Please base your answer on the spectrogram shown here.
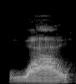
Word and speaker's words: Vav: It's called a Vav, and it has a V sound, but in classical Hebrew, it sounds like a W. So Aleph, Bet, Gimel, Dalet, Hey, Wow.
